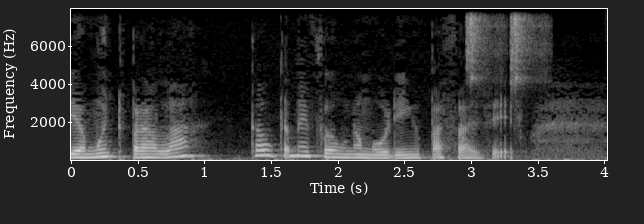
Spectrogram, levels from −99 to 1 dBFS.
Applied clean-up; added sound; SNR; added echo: neural mask model Resemble Enhance denoiser.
